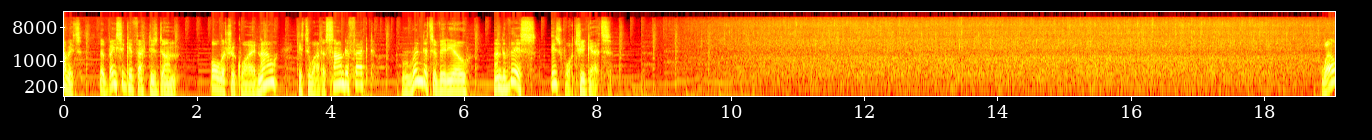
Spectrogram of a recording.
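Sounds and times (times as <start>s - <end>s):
low background music: 0.0s - 10.6s, 18.8s - 19.0s
heavy rain hissing: 9.1s - 19.0s.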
